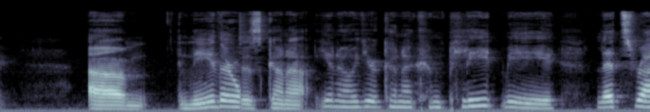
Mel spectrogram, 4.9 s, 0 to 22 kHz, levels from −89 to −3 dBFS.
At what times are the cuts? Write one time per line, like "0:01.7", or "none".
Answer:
0:01.8
0:02.4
